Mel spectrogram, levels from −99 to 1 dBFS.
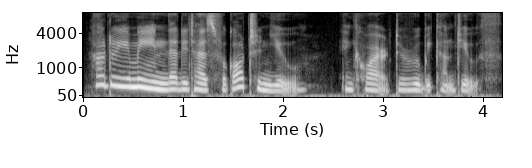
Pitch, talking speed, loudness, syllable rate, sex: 205 Hz, 185 wpm, -16 LUFS, 5.3 syllables/s, female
